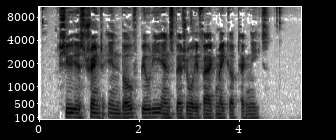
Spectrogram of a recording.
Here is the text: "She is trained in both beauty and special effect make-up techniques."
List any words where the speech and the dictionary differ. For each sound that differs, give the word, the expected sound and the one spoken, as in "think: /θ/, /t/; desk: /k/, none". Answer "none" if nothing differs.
none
